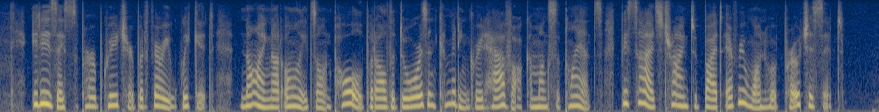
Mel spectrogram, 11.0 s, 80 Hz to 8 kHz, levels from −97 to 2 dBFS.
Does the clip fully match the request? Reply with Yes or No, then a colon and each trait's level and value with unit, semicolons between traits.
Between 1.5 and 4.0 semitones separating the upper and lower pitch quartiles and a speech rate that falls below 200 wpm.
Yes: average, 3.2 semitones; average, 185 wpm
